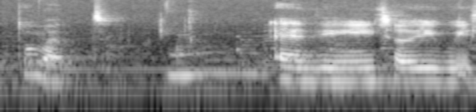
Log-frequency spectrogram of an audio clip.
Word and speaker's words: tomate: It's just a very light ending. Yeah. There is an E, but like there is no accent and everything, so you just kind of not pronounce it. Yeah, the So E it's at just the end, tomate. right? Yeah. All the E's at the end of the word. You still have to say the T, but it's just tomate.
